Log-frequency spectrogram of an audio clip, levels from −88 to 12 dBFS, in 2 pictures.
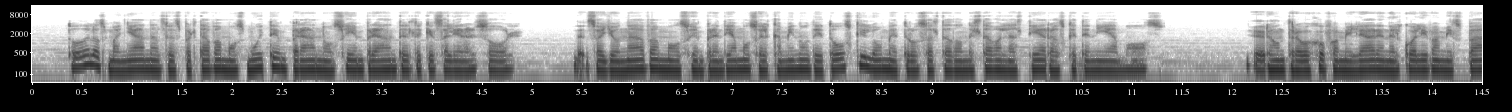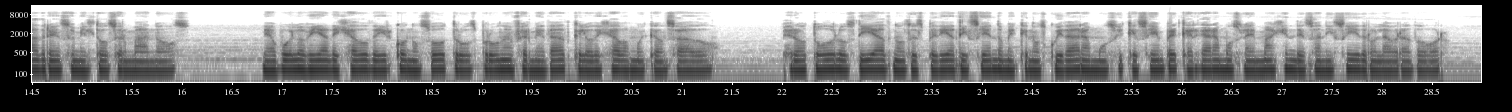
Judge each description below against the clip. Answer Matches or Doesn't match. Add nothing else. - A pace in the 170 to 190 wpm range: Doesn't match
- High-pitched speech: Doesn't match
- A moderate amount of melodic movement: Doesn't match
